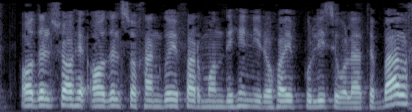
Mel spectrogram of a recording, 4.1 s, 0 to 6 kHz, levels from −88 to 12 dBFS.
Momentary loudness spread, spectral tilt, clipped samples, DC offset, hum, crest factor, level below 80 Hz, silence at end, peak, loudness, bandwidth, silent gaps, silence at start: 7 LU; -8.5 dB/octave; under 0.1%; under 0.1%; none; 16 dB; -70 dBFS; 0 s; -4 dBFS; -21 LUFS; 6 kHz; none; 0.2 s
